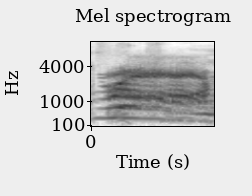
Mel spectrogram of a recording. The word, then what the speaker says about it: ROC: Rock! $25. I think he told me it's Mr. ROC. It's not actually Mr. Rock.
